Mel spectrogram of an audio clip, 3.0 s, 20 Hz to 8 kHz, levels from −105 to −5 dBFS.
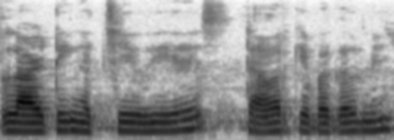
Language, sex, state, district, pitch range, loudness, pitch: Hindi, female, Uttar Pradesh, Etah, 140-155 Hz, -19 LUFS, 145 Hz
